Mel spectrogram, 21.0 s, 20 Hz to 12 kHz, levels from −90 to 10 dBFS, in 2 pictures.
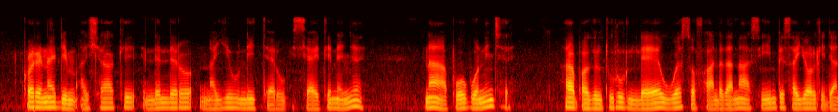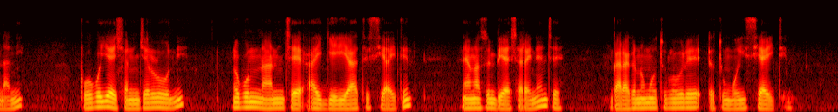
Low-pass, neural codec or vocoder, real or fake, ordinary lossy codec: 7.2 kHz; codec, 16 kHz, 8 kbps, FunCodec, trained on Chinese and English, 25 frames a second; fake; none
